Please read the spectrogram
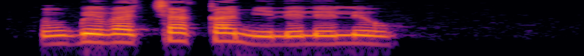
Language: Aja (Benin)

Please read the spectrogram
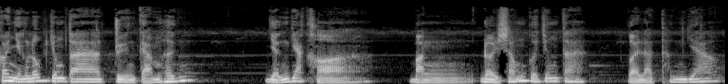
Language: Vietnamese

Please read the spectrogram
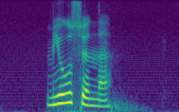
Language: Norwegian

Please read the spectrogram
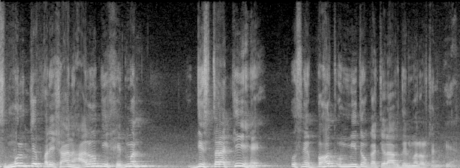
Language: Urdu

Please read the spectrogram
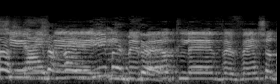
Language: Hebrew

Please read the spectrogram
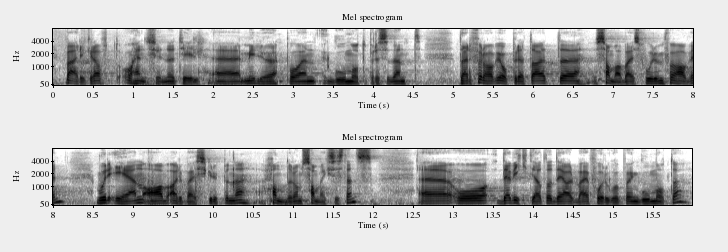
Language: Norwegian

